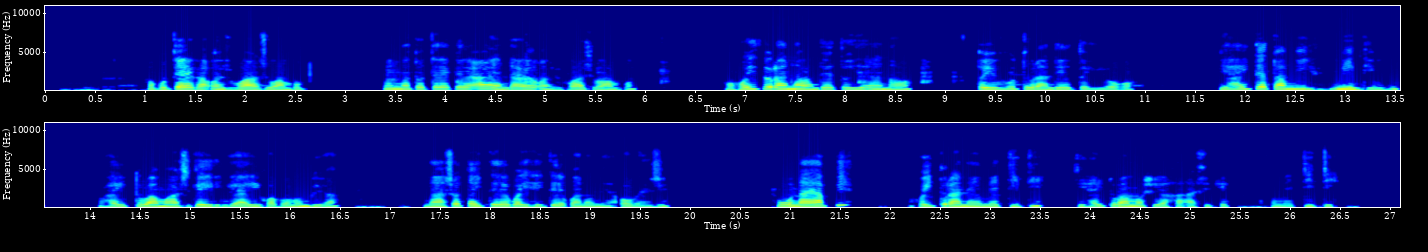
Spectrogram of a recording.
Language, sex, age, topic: Oshiwambo, female, 25-35, agriculture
